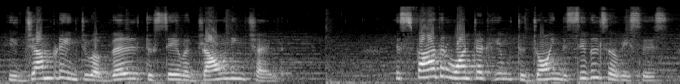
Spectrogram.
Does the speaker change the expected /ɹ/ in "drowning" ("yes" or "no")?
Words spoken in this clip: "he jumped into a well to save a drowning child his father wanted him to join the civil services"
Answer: no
